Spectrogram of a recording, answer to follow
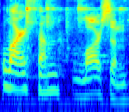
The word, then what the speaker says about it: Larsham: Larsum. Larsum. We're going guy to that made Larsum.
